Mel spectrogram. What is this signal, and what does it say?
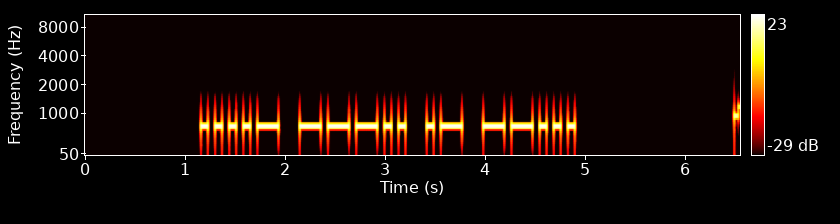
Morse code, heard as a keyed tone, about 17 wpm, 700 Hz. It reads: 48A7
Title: Common Cut Numbers - 4-Digit 17wpm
